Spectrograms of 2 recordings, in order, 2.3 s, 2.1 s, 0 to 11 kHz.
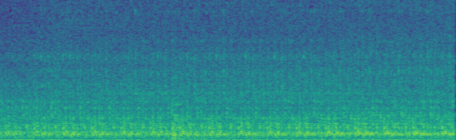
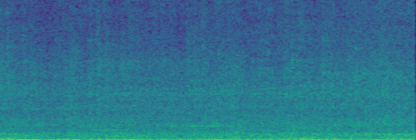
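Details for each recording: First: Volvo S40 engine at idle after a new collet clamp sealed an intake air leak; it had misfired and run rough with MAF and lambda codes. Now smooth and steady with no hissing or hunting, though a faint tapping remains, cause unknown. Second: Volvo S40 engine at idle: lumpy, uneven running with irregular coughs and dips; misfire from a faulty air flow (MAF) sensor with fault codes, lambda codes and an intake air leak.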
